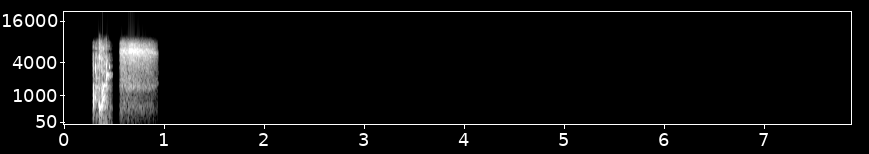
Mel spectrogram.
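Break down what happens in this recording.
- 0.3 s: the sound of dripping
- 0.6 s: someone breathes

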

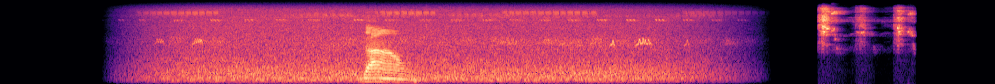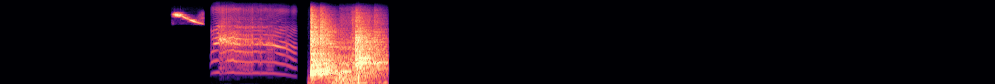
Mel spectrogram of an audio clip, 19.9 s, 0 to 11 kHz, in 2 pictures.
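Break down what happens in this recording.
- 1.0 s: an insect is heard, fading in and fading out
- 3.6 s: someone says "down"
- 8.2 s: the sound of bird vocalization
- 11.7 s: there is bird vocalization
- 12.0 s: crying can be heard
- 13.0 s: the sound of dishes

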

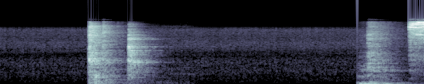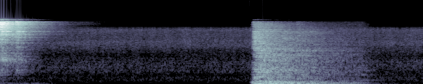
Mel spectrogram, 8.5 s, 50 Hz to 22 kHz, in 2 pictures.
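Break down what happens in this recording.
- 0.9 s: the sound of wood
- 3.6 s: a whip is audible
- 4.1 s: glass shatters
- 6.8 s: a door slams
- a faint continuous noise lies about 35 decibels below the sounds

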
